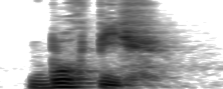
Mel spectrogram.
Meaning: thump, punch on the nose
- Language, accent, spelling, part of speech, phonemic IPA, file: French, France, bourre-pif, noun, /buʁ.pif/, LL-Q150 (fra)-bourre-pif.wav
